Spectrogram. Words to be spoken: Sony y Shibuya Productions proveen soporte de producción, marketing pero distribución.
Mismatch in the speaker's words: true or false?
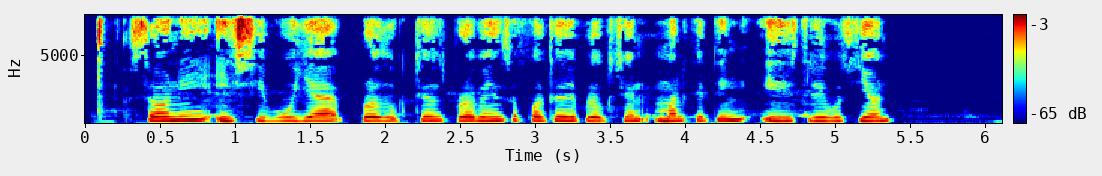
true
